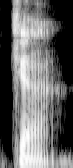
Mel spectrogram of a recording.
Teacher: Huruf qaf lebih dalam, mengenai langit-langit atas yang lunak. Adapun kaf mengenai sedikit dan lebih maju daripada huruf qafnya. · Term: huruf kaf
